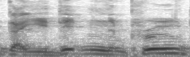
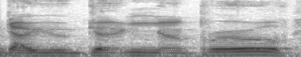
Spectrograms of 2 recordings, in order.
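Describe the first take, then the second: First: Said in the usual way. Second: Mock deep voice. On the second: Repeats line slower and deeper.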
